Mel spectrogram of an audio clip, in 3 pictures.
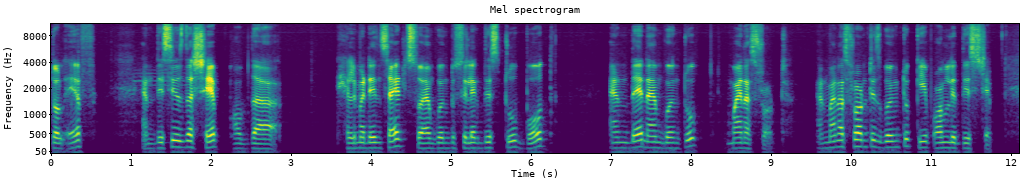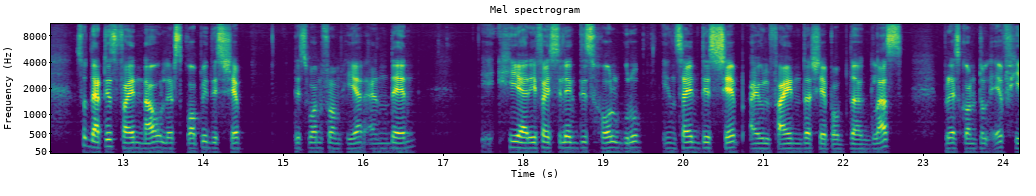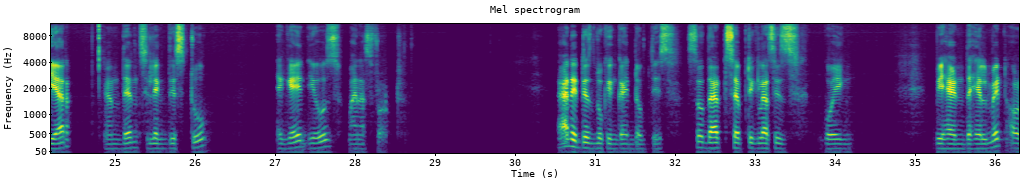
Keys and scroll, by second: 0.1 ctrl+f, 23.8 ctrl+f.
